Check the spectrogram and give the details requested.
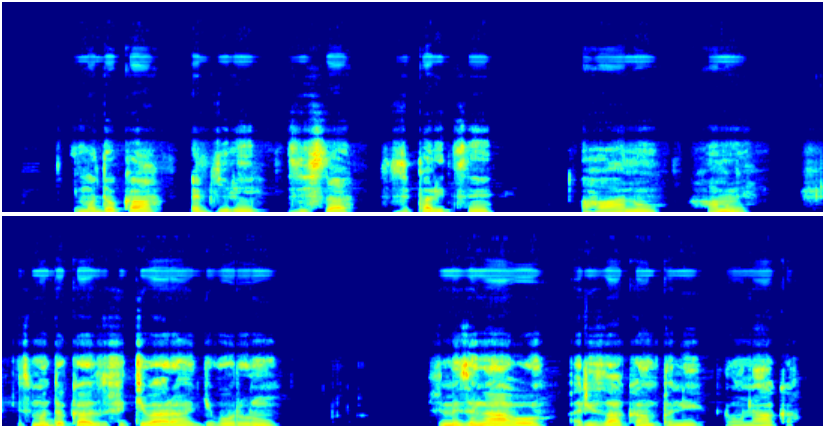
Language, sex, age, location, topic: Kinyarwanda, male, 50+, Musanze, government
